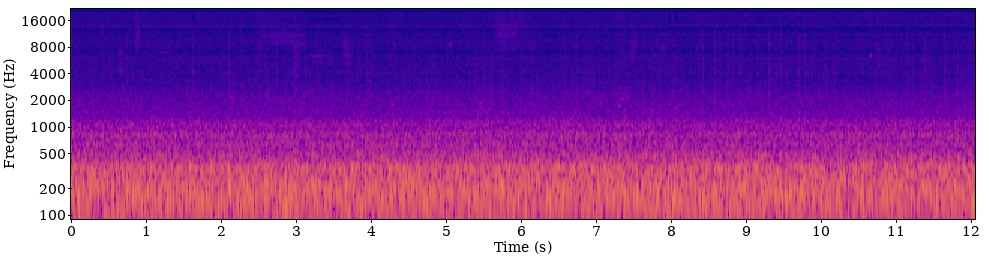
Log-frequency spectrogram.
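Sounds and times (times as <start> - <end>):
airplane cabin rumble: 0.0 - 12.0.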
